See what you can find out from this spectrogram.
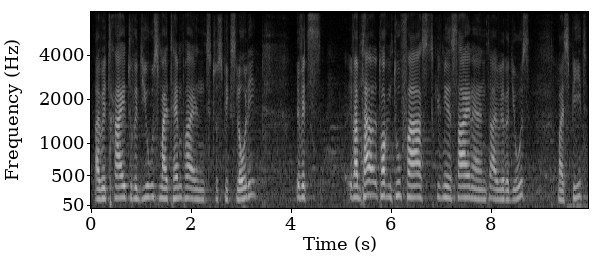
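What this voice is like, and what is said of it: German accent. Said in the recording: “my German accent”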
